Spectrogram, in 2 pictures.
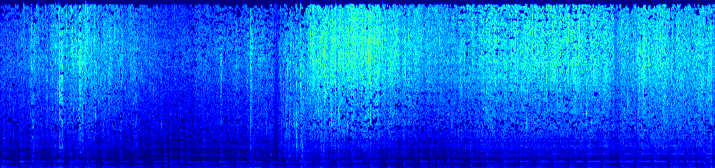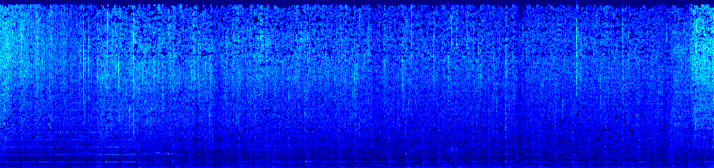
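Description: Onions, green chillies and tomatoes sizzling in hot oil in a metal kadai while a steel spatula stirs and scrapes them. The sizzle grows louder about six seconds in.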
